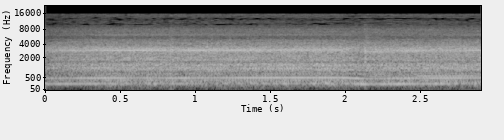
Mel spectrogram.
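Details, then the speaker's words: National blender fully reassembled after repair, breaker bypassed by joining two wires as a temporary fix, power light on: steady high motor whine at even pitch with no stutter, grind or rattle; normal blender running. "ඔව් ඕගොල්ලන්ට පේනවා ඇති මෙතන light එක පත්තු වෙලා on වෙලා තියෙනවා. වැඩ කරනවා."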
